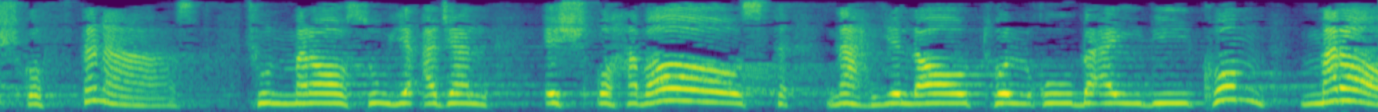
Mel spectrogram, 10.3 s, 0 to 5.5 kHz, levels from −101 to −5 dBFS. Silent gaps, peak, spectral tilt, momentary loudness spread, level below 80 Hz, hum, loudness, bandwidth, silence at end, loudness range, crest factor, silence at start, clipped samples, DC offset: none; 0 dBFS; -6 dB/octave; 16 LU; -68 dBFS; none; -17 LUFS; 5.4 kHz; 0 s; 4 LU; 16 dB; 0 s; under 0.1%; under 0.1%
